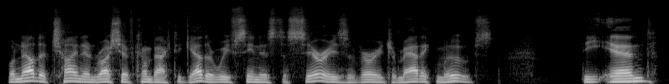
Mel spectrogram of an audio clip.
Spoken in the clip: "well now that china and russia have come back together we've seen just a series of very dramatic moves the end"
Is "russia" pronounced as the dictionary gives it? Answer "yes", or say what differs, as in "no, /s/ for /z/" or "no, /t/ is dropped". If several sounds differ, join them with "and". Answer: yes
